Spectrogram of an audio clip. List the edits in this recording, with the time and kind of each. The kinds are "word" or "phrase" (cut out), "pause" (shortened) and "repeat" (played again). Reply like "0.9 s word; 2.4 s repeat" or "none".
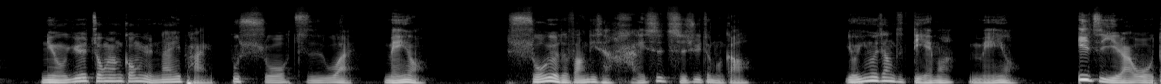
none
